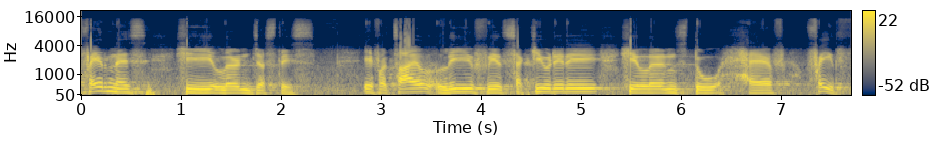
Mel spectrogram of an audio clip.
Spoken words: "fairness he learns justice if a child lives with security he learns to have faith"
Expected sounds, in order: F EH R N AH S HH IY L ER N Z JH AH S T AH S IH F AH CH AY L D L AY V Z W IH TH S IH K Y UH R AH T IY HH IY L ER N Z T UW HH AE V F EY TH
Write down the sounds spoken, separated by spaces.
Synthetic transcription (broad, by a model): F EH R N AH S HH IY L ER N JH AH S T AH S IH F AH CH AY L D L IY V W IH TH S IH K Y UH R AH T IY HH IY L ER N S T UW HH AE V F EY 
